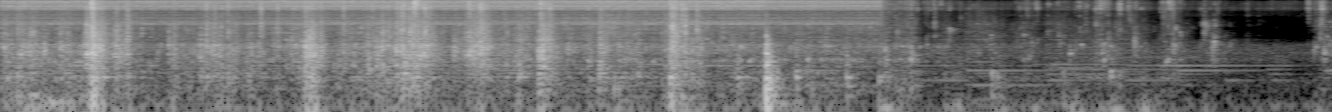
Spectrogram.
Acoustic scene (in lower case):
kitchen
